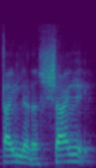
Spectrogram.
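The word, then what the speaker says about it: Tyler Shough: Yo nunca sé cómo se dice este este creo que la pronunción correcta es Tyler Shag y cómo no va a estar contento.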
